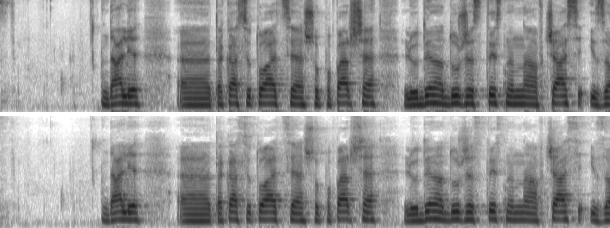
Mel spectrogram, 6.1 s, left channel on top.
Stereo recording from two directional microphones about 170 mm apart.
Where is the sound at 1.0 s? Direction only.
25° left (ahead or behind).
